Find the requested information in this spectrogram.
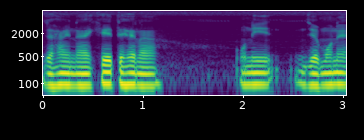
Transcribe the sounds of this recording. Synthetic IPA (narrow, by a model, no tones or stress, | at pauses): d͡ʒaɦãjnajkʰejt̪ɛɦɛna | unid͡ʒɛmɔnɛ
